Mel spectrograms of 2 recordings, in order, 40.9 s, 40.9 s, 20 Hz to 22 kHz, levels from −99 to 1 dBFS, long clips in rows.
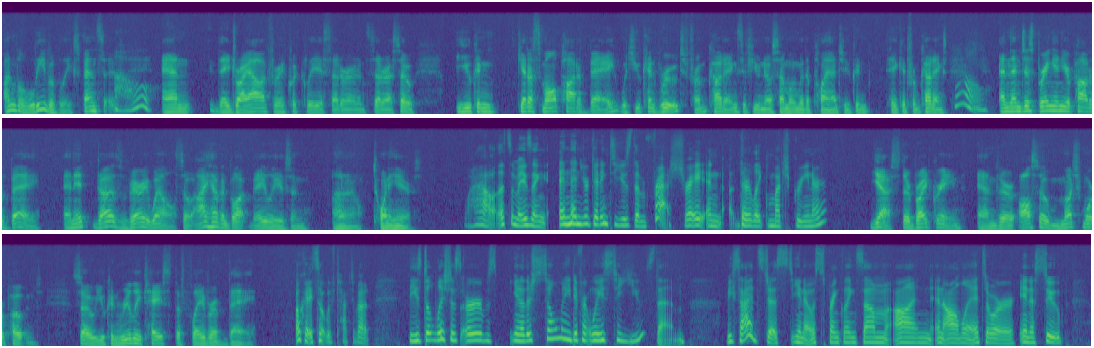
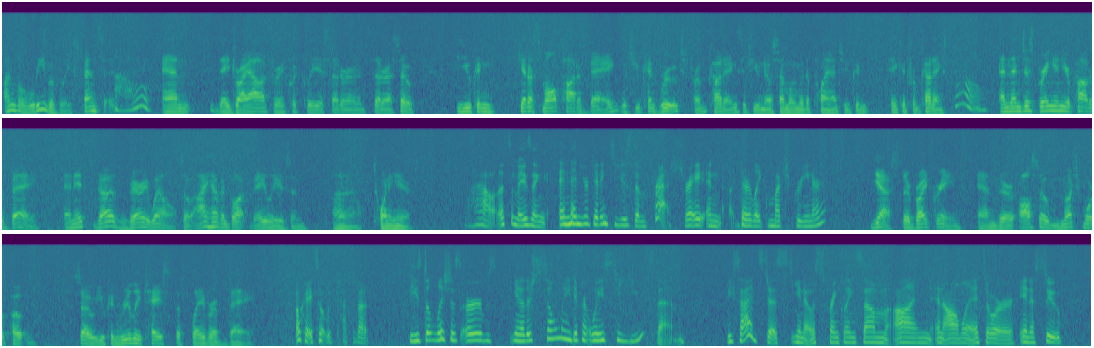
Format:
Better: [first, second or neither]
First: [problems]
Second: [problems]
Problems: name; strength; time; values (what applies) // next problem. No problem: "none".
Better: first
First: hiss; faint; throughout; 25 dB below the speech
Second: hiss; loud; throughout; 9 dB below the speech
